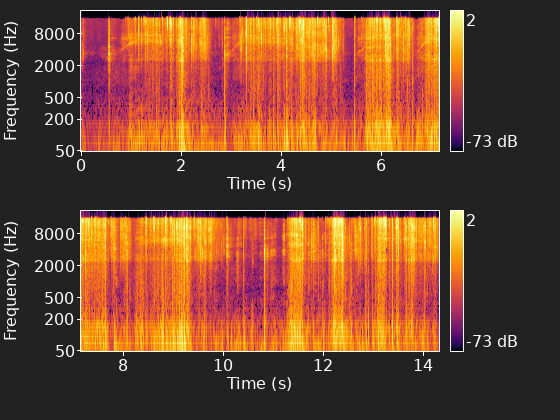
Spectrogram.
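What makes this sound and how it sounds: A metal blade shaves thin flakes off the edge of a solid rectangular bar of rancid pink soap held in the hand. The sound is a series of bright, crisp scraping and tearing bursts with short pauses between strokes, and a soft low rumble underneath.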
